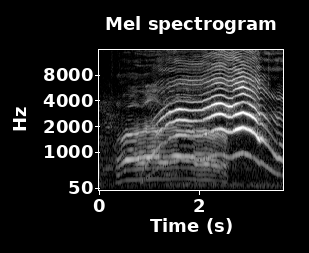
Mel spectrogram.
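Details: A fighting cat gives one loud, harsh caterwaul that climbs steadily in pitch, swelling into a strained, nasal wail before breaking off after about three seconds.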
